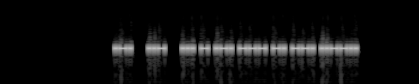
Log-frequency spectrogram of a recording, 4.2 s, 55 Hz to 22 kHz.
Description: Morse code, heard as a keyed tone, about 53 wpm, 700 Hz. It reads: R U STRONG?
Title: Sentences from Top 500 Words and Abbreviations 50wpm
